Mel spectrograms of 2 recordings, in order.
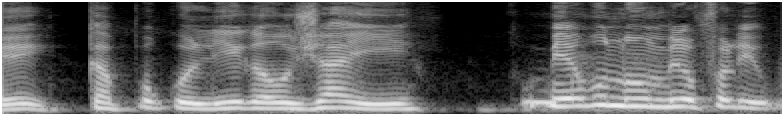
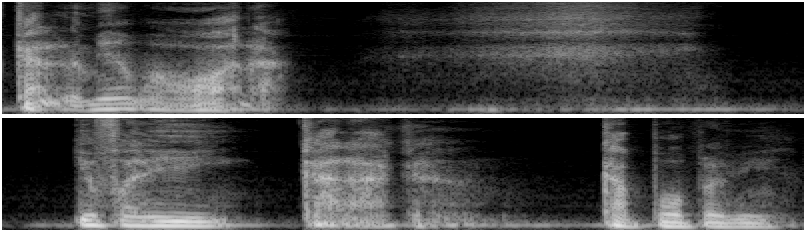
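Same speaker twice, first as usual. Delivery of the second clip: quiet, emotional remembering of father; softly, holding back tears; quiet, choked-up memory of his late father; moved; 8 semitones lower, 7 dB quieter than usual. Real, not acted. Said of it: "veio a imagem do meu pai".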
